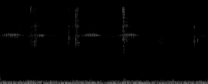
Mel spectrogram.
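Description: Insect chirping: a short, high chirp repeating about twice a second, with a few faint clicks.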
